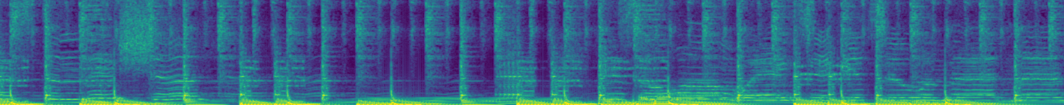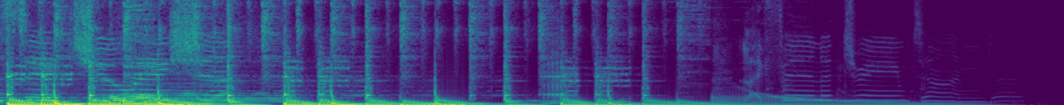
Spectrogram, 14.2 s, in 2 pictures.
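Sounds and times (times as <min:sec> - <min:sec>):
130 bpm club dance music: 0:00.2 - 0:11.3.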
